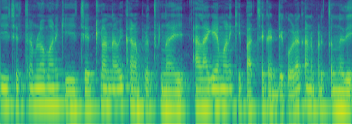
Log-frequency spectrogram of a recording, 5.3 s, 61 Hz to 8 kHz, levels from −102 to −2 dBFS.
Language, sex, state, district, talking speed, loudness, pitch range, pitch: Telugu, male, Andhra Pradesh, Krishna, 145 wpm, -20 LUFS, 115-125 Hz, 115 Hz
